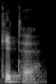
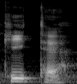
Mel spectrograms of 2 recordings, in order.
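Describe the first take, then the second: First: No pause comes before the t. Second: A short pause comes before the t. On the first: It means come. "not kite" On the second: It means cut. "you can hear the pause"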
